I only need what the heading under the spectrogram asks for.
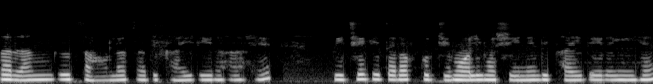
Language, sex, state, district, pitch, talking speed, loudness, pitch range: Hindi, female, Chhattisgarh, Jashpur, 210 Hz, 175 wpm, -15 LUFS, 205-215 Hz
